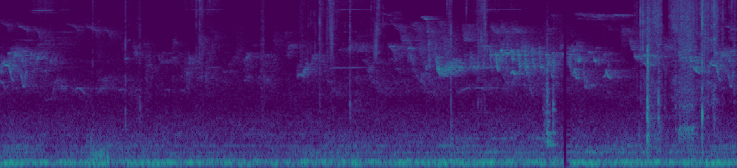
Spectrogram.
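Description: Forest birds chirping and calling repeatedly over a low steady rumble, with a few sharp knocks near the end.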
